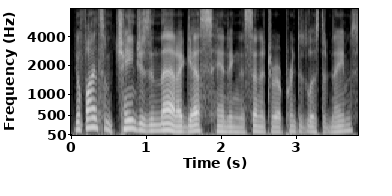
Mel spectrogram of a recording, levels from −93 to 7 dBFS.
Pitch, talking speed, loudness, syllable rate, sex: 135 Hz, 250 wpm, -17 LUFS, 5.9 syllables/s, male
